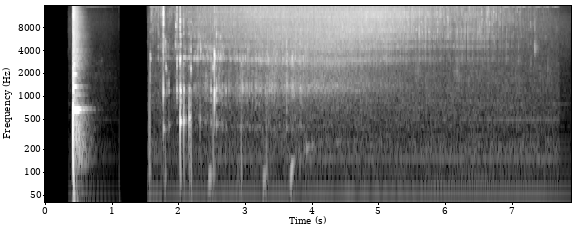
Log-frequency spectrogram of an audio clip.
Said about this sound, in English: We took a break to give Ashley some more mimosa because she barely had any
